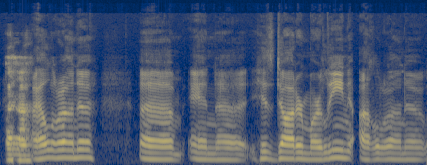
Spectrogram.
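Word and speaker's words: Alraune: Sorry, I looked it up how to pronounce it because it's like a German word. Alrana, and his daughter Marlene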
